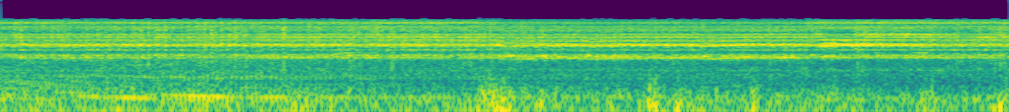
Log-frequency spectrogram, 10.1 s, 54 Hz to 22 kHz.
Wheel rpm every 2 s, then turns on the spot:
130, 130, 130, 130, 130.
none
